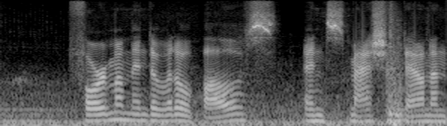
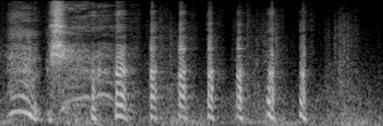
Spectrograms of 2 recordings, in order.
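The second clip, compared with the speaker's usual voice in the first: high staccato laughing fit; real high, choppy laugh; laughter; 9 semitones higher than usual. Real, not acted. Cracked up by a chat comment, high staccato laughter.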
